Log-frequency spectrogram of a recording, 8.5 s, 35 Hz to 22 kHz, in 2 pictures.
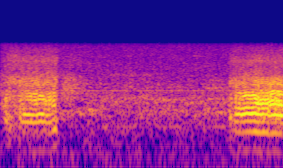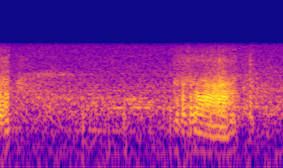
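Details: Snoring during sleep: buzzy, rattling snores on each in-breath, about 18 per minute, with quiet breathing between; snoring.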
